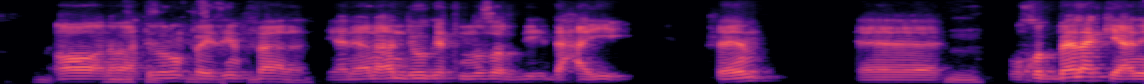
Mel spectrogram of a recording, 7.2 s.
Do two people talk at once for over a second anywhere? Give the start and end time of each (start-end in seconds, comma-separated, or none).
0.6-2.0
